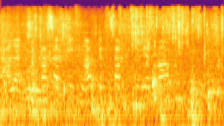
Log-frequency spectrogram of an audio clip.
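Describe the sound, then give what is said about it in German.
Sample water runs steadily from a sampling probe into scientists' containers aboard a research ship, with a continuous splashing, gurgling rush, moderately loud, while voices murmur faintly in the background. “Daher schauen alle Wissenschaftler immer wieder auf den Abfüllplan, der an der Bordwand hängt, laufen mit ihren Behältern zur Sonde, füllen Probenwasser ab und gehen anschließend damit in die angrenzenden Labore.”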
